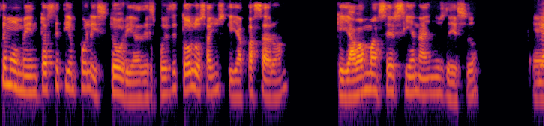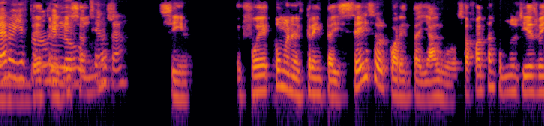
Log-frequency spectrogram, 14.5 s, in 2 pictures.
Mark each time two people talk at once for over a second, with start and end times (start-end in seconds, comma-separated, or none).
7.1-8.9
